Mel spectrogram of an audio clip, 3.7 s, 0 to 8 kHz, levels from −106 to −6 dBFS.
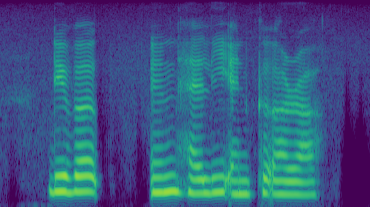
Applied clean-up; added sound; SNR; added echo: neural mask model Resemble Enhance denoiser.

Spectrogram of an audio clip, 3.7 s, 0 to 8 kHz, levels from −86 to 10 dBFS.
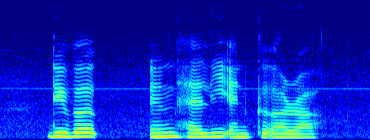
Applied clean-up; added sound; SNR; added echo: none; none; none; none.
